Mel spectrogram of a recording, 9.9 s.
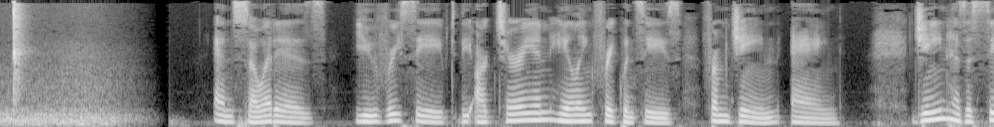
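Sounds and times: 
finger snapping: 0.1 - 0.4
speech: 2.2 - 9.9.

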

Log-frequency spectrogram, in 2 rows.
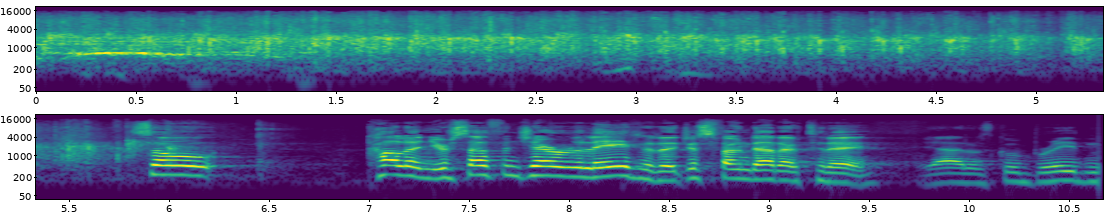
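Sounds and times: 
person whooping: 0.0 - 1.4
audience applause welcoming panel guests: 0.0 - 6.1
speech: 5.9 - 6.4, 7.1 - 10.6.

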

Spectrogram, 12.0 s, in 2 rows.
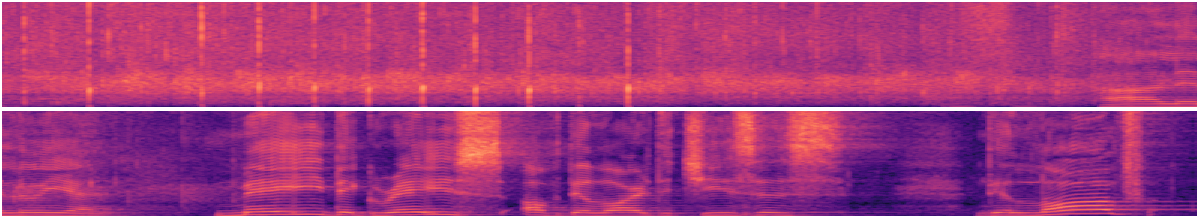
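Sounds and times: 
audience applause: 0.0 - 7.0
speech: 5.5 - 10.2, 10.9 - 11.9.

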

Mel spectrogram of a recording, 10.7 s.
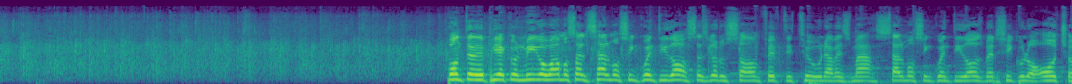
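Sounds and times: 
audience clapping: 0.0 - 6.1
speech: 4.5 - 10.7.

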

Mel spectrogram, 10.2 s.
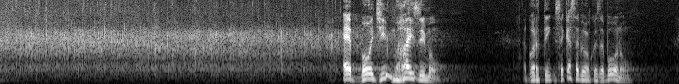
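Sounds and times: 
audience applause: 0.0 - 6.0
speech: 5.2 - 6.7, 7.9 - 9.6.

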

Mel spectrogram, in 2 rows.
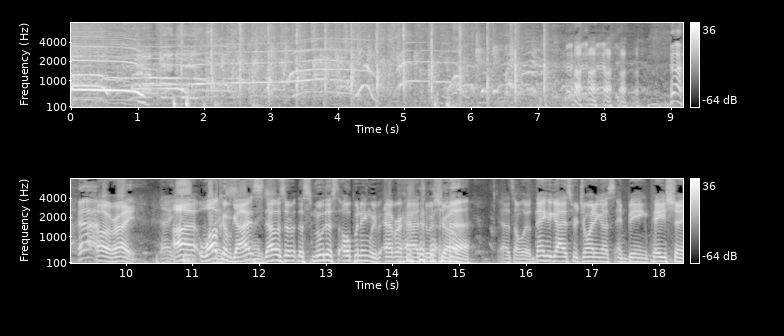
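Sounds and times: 
audience whoops and raised voices at a live comedy show: 0.0 - 7.2
audience clapping at a live comedy show: 0.4 - 8.0
laughter: 5.5 - 11.8, 14.1 - 15.8
speech: 7.8 - 18.3.

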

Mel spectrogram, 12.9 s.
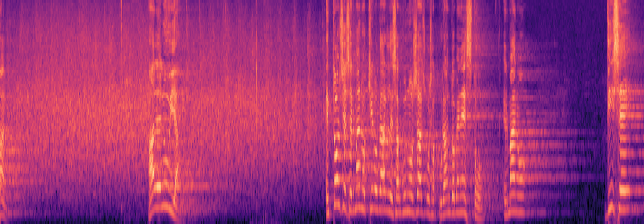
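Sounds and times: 
speech: 0.0 - 0.2, 3.0 - 3.8, 6.5 - 10.6, 12.1 - 12.8
audience applause: 0.0 - 6.8.

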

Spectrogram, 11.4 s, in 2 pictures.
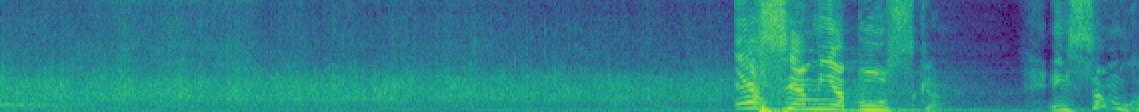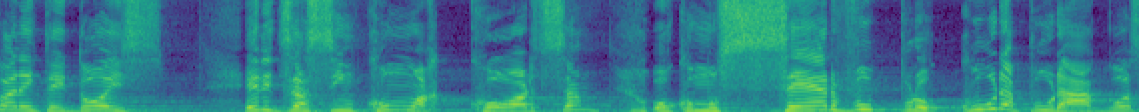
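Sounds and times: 
audience applauding: 0.0 - 4.6
speech: 3.7 - 11.3.

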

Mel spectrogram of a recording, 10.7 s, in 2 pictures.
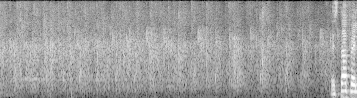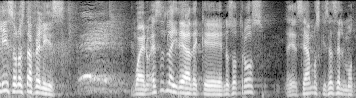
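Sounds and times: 
audience applause: 0.0 - 5.2
speech: 5.0 - 6.4, 7.4 - 10.6.

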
